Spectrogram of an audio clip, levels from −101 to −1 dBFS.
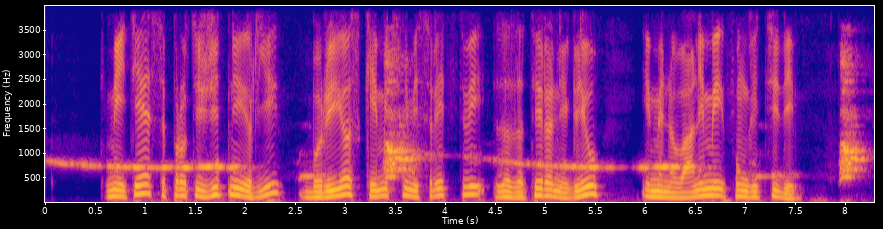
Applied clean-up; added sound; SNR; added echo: neural mask model RNNoise.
